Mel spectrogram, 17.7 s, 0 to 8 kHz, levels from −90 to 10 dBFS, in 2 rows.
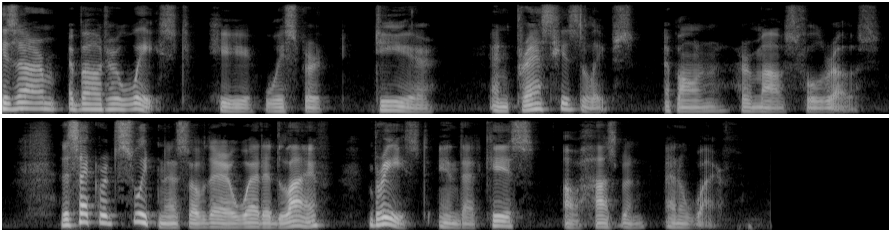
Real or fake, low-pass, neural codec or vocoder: real; 7.2 kHz; none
